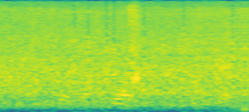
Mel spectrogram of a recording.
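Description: Water rushes continuously through the sluice of a dam at an old ironworks, a constant, fairly distant roar with no break and no clear voice over it.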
